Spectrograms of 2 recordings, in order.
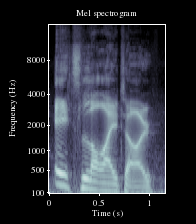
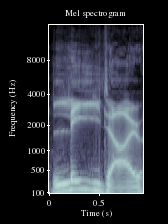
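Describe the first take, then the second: First: Lido slow, said LY-doh; drawn-out LY-doh for Lido; insistent correction. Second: Lido said LEE-doh, long ee; insistent LEE-doh for Lido; corrected pronunciation. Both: Shown as a demonstration. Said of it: "it's pronounced Lido".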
